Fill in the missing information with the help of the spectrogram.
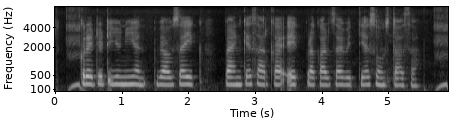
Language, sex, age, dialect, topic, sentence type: Marathi, female, 18-24, Southern Konkan, banking, statement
